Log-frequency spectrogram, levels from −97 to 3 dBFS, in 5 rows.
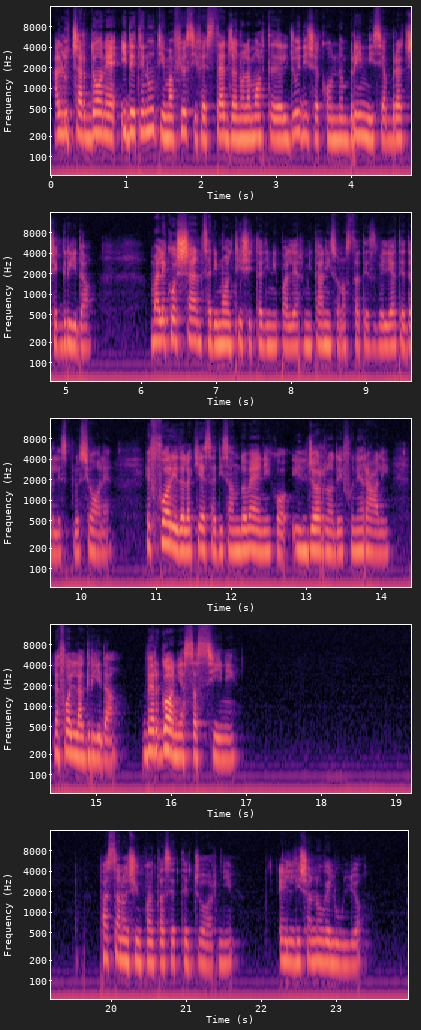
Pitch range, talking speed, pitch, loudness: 180-195 Hz, 125 wpm, 185 Hz, -25 LUFS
